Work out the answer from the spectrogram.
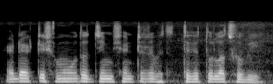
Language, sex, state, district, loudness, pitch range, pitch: Bengali, male, West Bengal, Alipurduar, -16 LUFS, 130-140 Hz, 130 Hz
